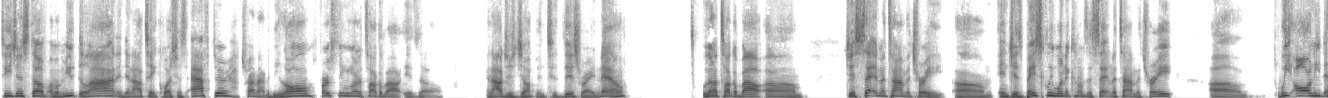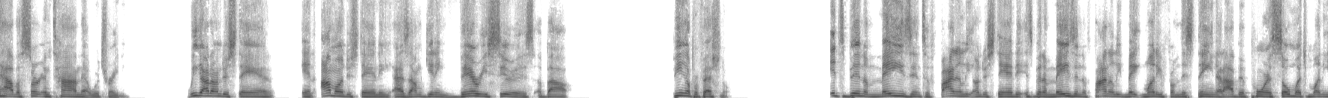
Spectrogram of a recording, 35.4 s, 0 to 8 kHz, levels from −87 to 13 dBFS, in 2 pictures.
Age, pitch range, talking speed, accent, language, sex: 30-49, 145-185 Hz, 195 wpm, American, English, male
